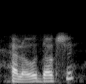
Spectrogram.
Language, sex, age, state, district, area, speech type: Punjabi, male, 18-30, Punjab, Pathankot, rural, conversation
